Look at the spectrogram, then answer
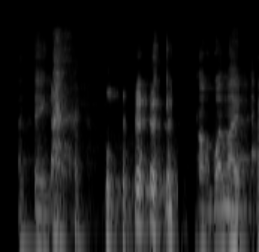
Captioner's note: laughter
